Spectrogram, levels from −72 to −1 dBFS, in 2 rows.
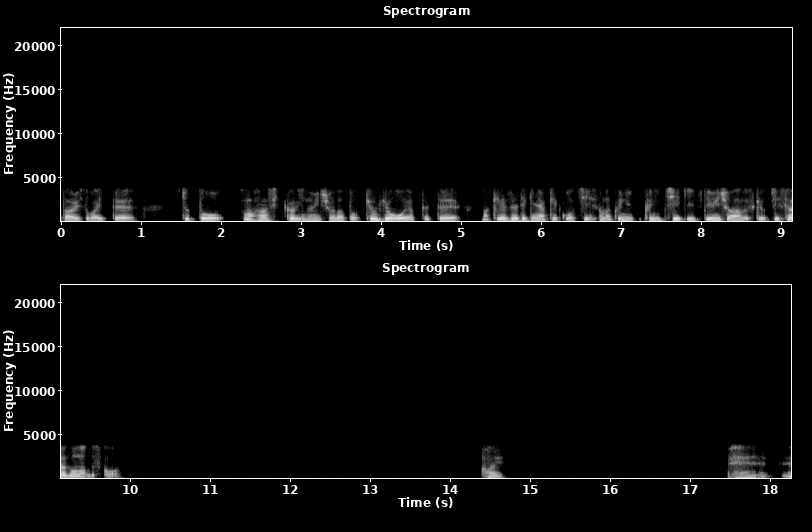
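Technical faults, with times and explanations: Throughout, AMR narrowband mobile codec: the speech is squeezed into a phone-line band of about 150 Hz to 3.7 kHz, with nothing above 3.8 kHz. The plainly buzzy, synthetic edge fits the 10.2 kbps mode, where sparse pulses drive a vocal-tract model.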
